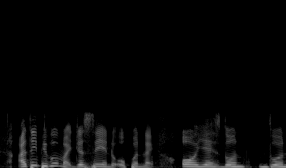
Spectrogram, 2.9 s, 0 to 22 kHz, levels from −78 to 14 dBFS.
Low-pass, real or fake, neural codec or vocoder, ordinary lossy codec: 7.2 kHz; real; none; none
